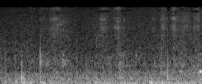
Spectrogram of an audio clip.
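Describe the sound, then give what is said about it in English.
Writing strokes on a board, a steady scratchy rasp that runs continuously through the moment at a moderate level, with no voices over it. “So I want to write that down. His coming and our gathering, okay? I'll just write that up here.”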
